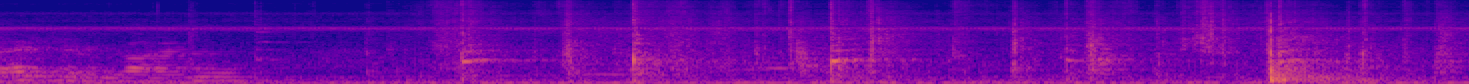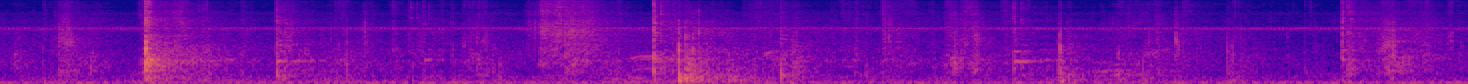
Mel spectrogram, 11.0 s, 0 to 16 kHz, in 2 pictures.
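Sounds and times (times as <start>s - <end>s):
shuttlecock struck by rackets: 1.7s - 5.3s, 7.8s - 8.5s.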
